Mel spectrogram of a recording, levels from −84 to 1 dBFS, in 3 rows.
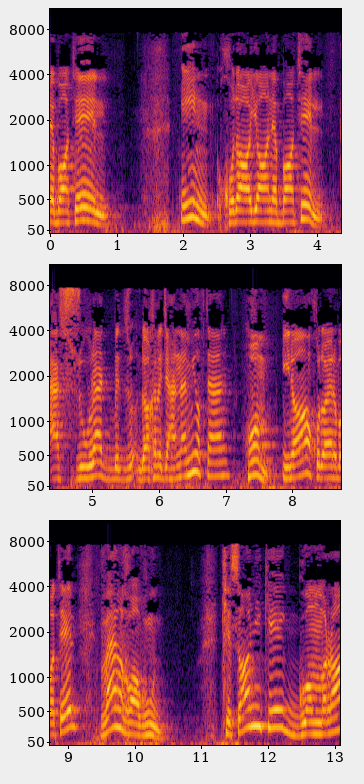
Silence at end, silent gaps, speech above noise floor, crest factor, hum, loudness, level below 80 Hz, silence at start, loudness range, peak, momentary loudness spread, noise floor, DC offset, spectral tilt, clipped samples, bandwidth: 0 s; none; 25 dB; 12 dB; none; -12 LUFS; -38 dBFS; 0 s; 1 LU; 0 dBFS; 9 LU; -36 dBFS; under 0.1%; -4.5 dB/octave; under 0.1%; 8 kHz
